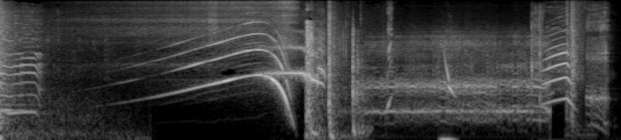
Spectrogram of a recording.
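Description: A cartoon creature squeaks with rising and falling whistling cries.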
